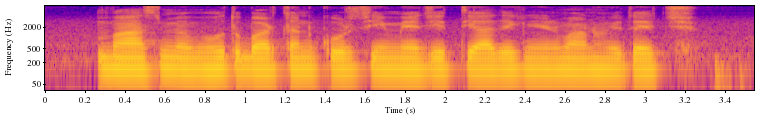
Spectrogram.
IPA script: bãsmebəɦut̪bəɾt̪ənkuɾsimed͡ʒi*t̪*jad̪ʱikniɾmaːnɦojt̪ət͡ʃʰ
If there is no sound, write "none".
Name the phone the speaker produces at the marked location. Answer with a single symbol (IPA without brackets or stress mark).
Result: t̪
